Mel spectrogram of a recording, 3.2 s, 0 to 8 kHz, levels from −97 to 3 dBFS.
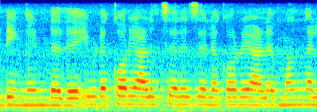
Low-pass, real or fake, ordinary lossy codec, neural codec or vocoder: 7.2 kHz; real; none; none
